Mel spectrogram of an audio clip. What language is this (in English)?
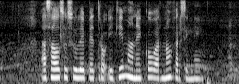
Javanese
